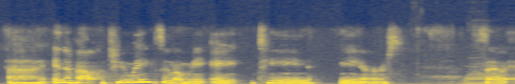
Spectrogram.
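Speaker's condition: ALS; ALS over 15 years since diagnosis, weak diaphragm, feeding tube placed about 5 years ago; does much independently, only vitamins and one ALS medicine, 6-monthly PT, speech, neurology; used amplifier much of the time to be heard

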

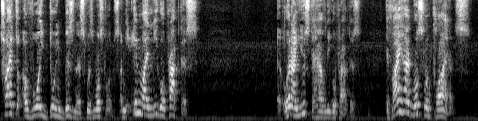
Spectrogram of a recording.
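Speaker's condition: No condition

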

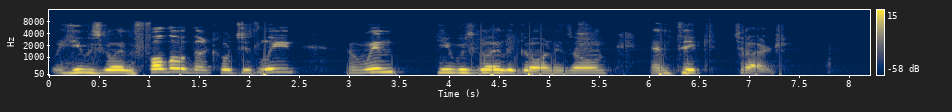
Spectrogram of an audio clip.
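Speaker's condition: Cerebral palsy; uses power wheelchair

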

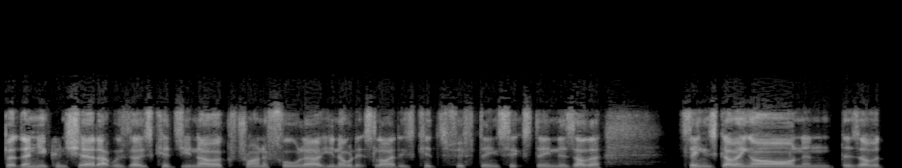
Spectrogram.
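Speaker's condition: No condition

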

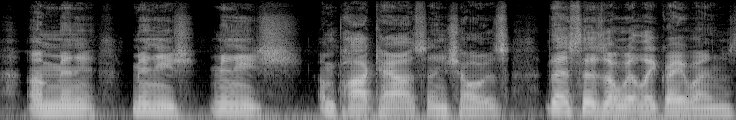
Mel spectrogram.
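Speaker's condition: Speech impediment from birth; kinked umbilical cord causing oxygen loss

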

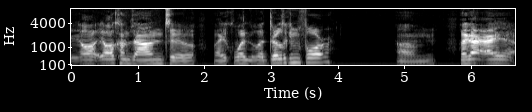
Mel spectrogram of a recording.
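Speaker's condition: Rapid onset dystonia-parkinsonism; neurological and muscular disorder, onset age 27 within two weeks, then stopped progressing, resembled stroke, diagnosed at Mayo Clinic; affects speech, balance and dexterity, Parkinson-like characteristics

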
